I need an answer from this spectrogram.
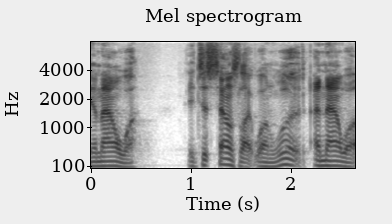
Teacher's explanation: in connected speech, we'd probably join those two words together and say an hour.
